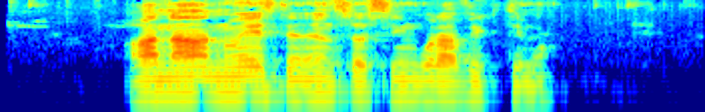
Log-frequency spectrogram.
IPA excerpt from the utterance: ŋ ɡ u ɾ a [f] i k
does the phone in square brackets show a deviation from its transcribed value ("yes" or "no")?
yes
